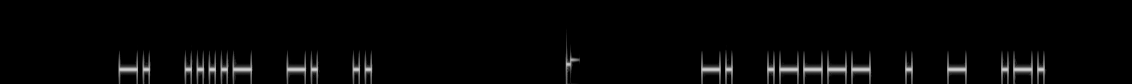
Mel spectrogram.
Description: Morse code, heard as a keyed tone, about 20 wpm, spaced as for 14 wpm, 700 Hz. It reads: N4NI N1ETR
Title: 088 Lesson 15g - Number 5 - Call Signs 20wpm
